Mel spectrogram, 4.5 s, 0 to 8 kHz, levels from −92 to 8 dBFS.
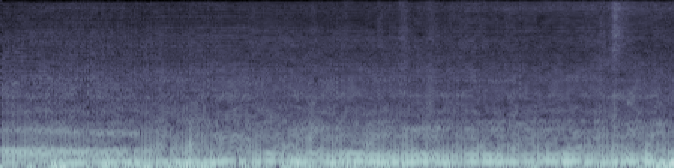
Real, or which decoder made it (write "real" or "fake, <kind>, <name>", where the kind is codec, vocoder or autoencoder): fake, vocoder, Vocos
